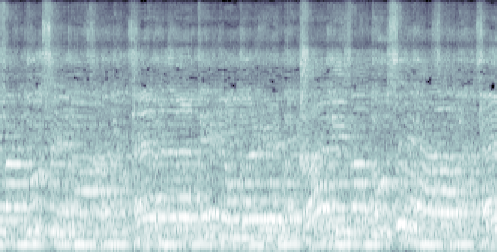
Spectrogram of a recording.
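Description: Islamic devotional song: voices singing over a steady low beat that repeats about twice a second.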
